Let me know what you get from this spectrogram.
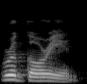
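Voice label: "Gregorian", English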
